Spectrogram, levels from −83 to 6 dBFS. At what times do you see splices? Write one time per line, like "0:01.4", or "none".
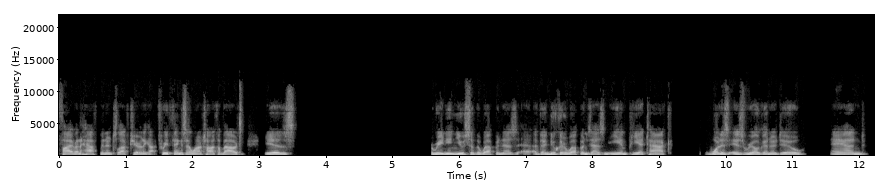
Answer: none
